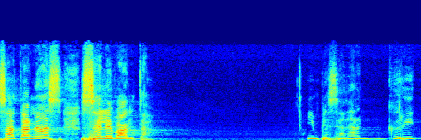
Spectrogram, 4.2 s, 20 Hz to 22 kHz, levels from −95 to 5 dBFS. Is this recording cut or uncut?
cut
